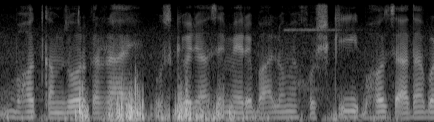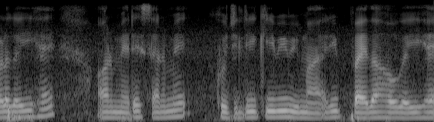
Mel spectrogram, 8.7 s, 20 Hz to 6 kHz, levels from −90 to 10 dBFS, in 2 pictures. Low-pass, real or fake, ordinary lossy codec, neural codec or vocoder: 5.4 kHz; real; none; none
